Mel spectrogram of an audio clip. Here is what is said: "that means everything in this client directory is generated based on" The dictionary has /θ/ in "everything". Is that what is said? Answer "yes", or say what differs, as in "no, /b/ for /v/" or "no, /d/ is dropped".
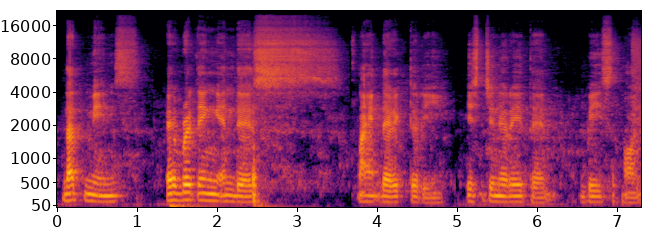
no, /t/ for /θ/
